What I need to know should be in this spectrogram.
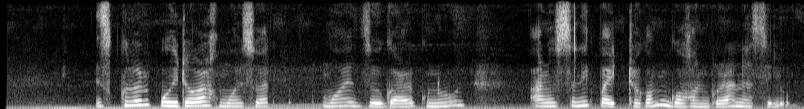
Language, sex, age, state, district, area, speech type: Assamese, female, 18-30, Assam, Lakhimpur, rural, spontaneous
